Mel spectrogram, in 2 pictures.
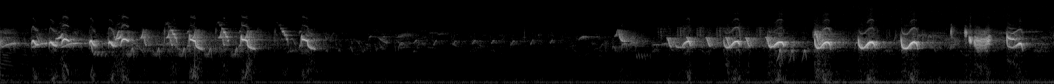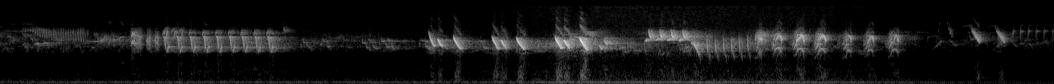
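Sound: sparrow chirping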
